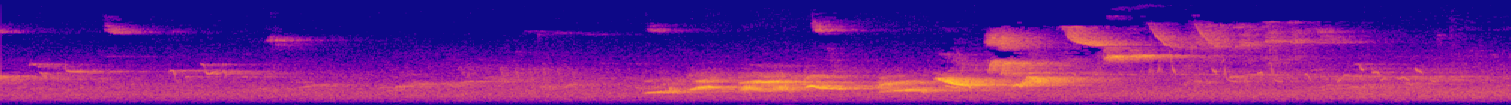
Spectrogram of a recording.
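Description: Birds chirping and singing over a steady background hiss, with a louder burst of quick, overlapping chirps from about four seconds in to about seven and a half seconds.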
